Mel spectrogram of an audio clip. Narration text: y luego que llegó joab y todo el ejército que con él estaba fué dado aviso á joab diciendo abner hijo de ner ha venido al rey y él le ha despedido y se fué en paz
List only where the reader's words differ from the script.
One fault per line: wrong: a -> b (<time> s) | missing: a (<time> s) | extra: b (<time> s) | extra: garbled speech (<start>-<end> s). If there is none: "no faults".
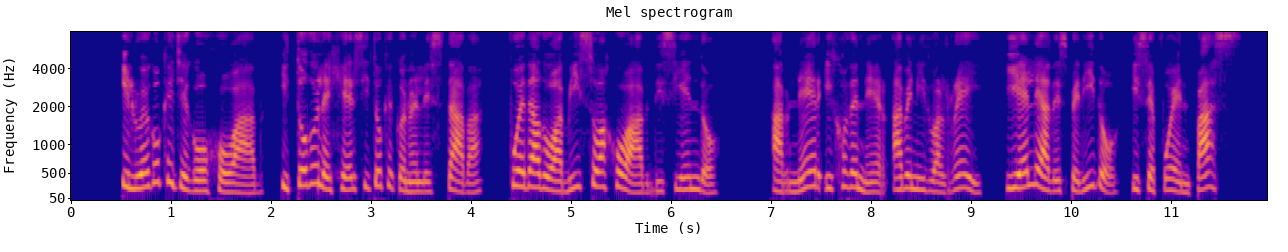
no faults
